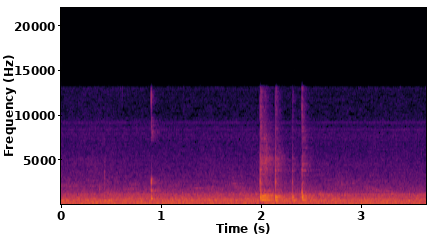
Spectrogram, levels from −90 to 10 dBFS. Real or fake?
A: real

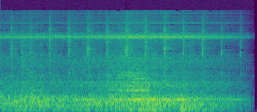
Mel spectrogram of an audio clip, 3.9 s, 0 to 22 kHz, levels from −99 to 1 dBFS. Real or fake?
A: real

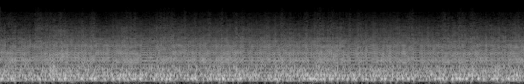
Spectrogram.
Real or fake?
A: fake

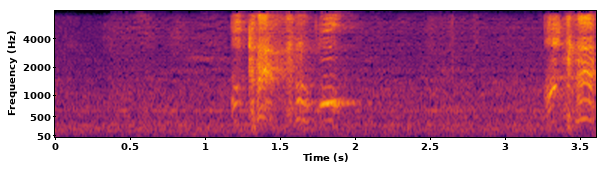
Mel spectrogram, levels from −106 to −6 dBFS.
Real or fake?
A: fake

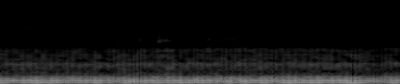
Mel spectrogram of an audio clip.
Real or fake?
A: fake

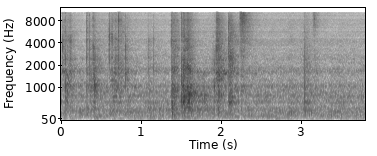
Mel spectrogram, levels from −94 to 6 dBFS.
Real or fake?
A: fake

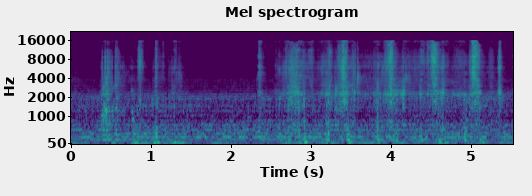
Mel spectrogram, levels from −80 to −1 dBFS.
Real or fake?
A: fake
